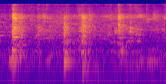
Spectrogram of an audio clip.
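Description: Steel utensils clinking and clattering against each other in the sink as they are washed by hand: a sharp clank just after the start, then a few lighter knocks.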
